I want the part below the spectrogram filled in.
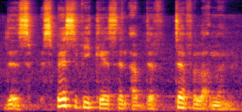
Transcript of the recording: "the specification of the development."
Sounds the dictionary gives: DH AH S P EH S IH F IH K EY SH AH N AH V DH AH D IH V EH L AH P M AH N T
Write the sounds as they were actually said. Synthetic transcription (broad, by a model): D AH S P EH S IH F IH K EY S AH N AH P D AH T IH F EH L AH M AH N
